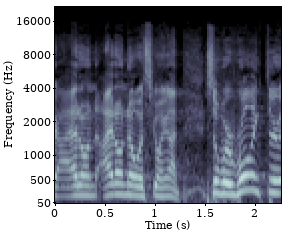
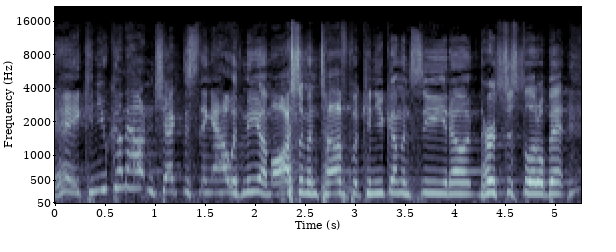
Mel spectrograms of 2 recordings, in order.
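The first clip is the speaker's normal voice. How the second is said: mock-casual, higher voice holding back tears; acting tough; 3 semitones higher than usual. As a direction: play it tough while trying not to cry. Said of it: "always wants to seem really tough".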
